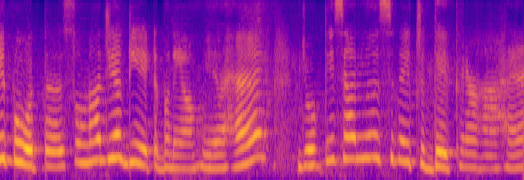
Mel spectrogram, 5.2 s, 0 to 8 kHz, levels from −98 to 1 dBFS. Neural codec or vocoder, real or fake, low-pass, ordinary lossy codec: codec, 16 kHz, 1 kbps, X-Codec, HuBERT features, trained on general audio; fake; none; none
